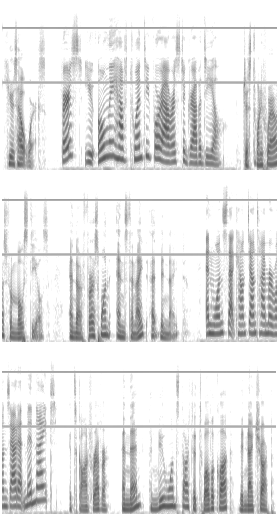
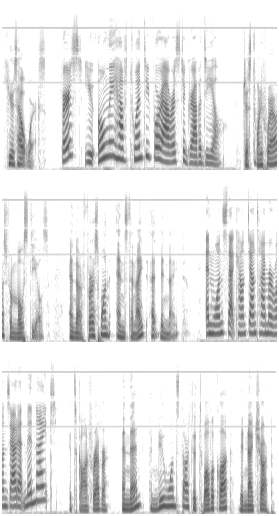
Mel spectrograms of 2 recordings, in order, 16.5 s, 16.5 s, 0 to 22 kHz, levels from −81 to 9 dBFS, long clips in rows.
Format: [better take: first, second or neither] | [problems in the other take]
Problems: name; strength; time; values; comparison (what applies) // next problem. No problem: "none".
second | high-pitched whine; loud; throughout; 11.5 kHz, 10 dB below the speech; faint in the second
